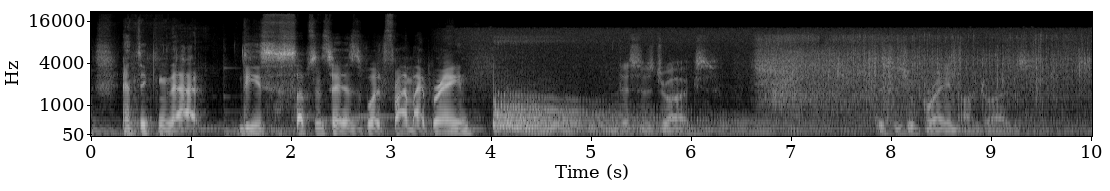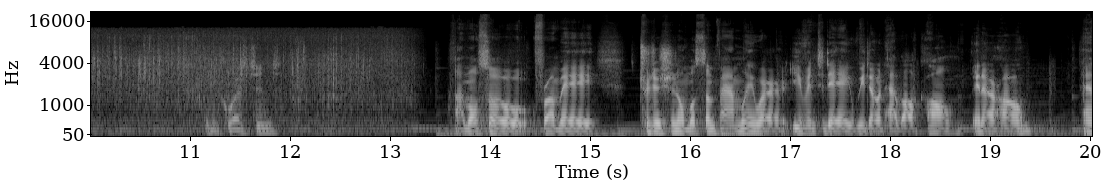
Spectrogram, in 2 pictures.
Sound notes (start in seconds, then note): 3.9 dramatic music; 7.1 egg sizzling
